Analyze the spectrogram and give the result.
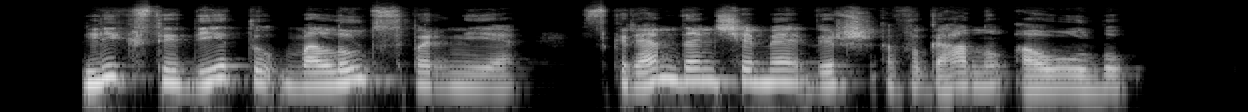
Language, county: Lithuanian, Kaunas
